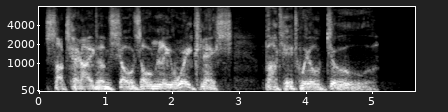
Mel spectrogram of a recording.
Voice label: purchase not recommended rage; chaac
